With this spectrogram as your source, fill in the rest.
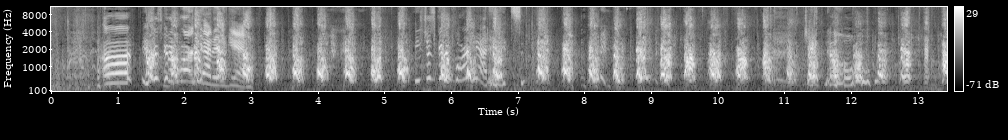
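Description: A small dog barks excitedly over and over, close by.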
